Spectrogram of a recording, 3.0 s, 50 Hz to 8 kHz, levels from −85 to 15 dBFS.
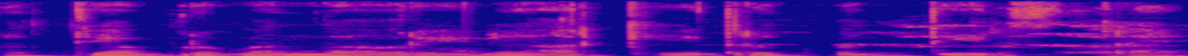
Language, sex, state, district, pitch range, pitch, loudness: Kannada, male, Karnataka, Chamarajanagar, 105-110 Hz, 105 Hz, -31 LUFS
